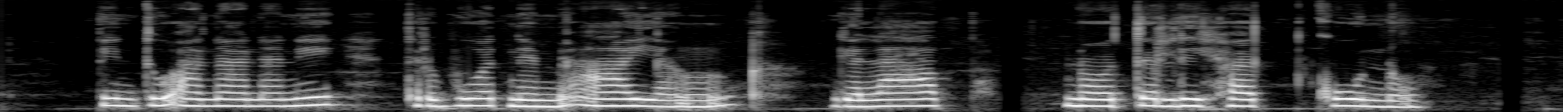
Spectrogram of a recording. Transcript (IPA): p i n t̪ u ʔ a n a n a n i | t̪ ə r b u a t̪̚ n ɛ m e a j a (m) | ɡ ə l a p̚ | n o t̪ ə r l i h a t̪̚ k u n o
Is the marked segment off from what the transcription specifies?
yes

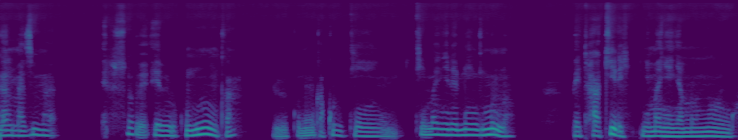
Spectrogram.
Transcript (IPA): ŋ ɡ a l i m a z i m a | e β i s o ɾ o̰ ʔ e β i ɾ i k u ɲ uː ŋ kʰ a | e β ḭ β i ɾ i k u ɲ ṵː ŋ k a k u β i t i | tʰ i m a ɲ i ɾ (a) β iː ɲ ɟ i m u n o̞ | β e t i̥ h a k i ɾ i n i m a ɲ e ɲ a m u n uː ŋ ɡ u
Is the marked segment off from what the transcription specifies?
yes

